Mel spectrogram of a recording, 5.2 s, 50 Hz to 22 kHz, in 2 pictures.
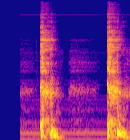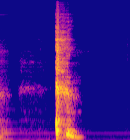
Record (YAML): three_cough_length: 5.2 s
three_cough_amplitude: 32768
three_cough_signal_mean_std_ratio: 0.41
survey_phase: beta (2021-08-13 to 2022-03-07)
age: 45-64
gender: Female
wearing_mask: 'No'
symptom_none: true
smoker_status: Ex-smoker
respiratory_condition_asthma: false
respiratory_condition_other: false
recruitment_source: REACT
submission_delay: 2 days
covid_test_result: Negative
covid_test_method: RT-qPCR
influenza_a_test_result: Negative
influenza_b_test_result: Negative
